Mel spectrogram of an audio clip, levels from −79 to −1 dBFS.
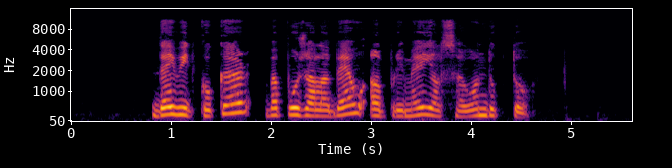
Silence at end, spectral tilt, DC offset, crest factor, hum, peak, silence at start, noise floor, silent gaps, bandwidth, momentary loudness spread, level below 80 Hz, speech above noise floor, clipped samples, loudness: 1.05 s; -4.5 dB/octave; under 0.1%; 18 dB; none; -6 dBFS; 0.8 s; -73 dBFS; none; 11.5 kHz; 9 LU; -68 dBFS; 51 dB; under 0.1%; -22 LUFS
